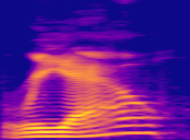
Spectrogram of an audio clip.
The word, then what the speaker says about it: real: Speaking of money, one reason we loved Brazil was because our dollar was worth 4 Brazilian real.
